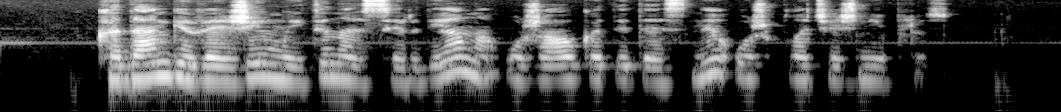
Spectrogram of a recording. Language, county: Lithuanian, Marijampolė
